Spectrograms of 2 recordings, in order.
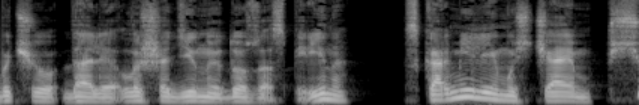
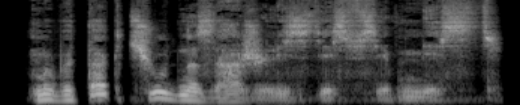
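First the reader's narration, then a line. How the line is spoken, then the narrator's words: Delirious tearful mumble. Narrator (Russian): бормотал он в бреду, заливаясь горючими слезами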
